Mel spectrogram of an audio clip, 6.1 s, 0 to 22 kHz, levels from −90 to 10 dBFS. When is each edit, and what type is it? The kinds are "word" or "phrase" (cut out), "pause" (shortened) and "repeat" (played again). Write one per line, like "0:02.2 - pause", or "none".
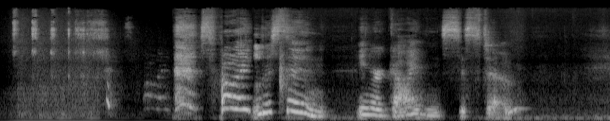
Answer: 0:02.5 - word
0:03.6 - phrase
